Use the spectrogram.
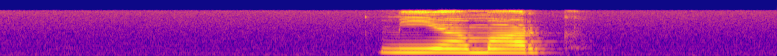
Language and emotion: Russian, neutral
